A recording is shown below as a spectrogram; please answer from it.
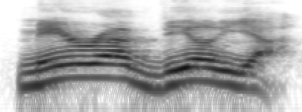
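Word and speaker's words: Meraviglia: far as I know Mira Villa I believe the g is silent miravillia is what uh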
